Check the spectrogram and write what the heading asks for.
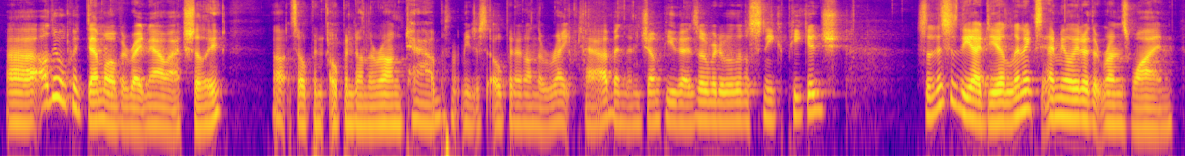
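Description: A young man at the tail end of a cold talks casually to his live stream from a home room with a computer rack, his voice nasal. He rambles loosely and self-deprecatingly with many restarts, speaking fairly quickly in an expressive, medium-pitched voice.

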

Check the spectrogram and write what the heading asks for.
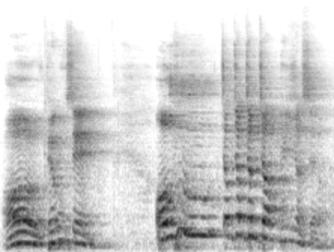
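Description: Lively young man teaching kids in an echoey room. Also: high-pitched, slow. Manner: playful, teasing, talks directly to kids by name. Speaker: children's ministry teacher. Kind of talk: online Sunday school lesson for children. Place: church room. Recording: echoey, distant from the mic.

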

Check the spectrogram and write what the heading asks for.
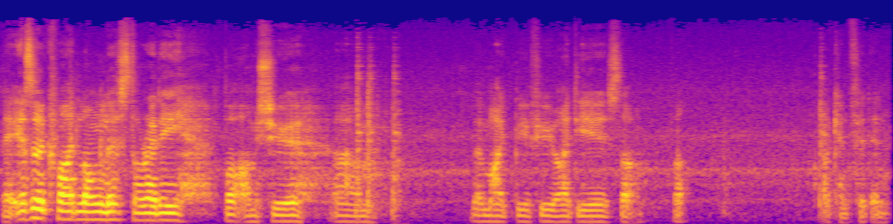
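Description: A man in his thirties hosting a casual update from his small workshop, talking to a close camera in a relaxed, slightly hesitant way. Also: lowish voice, a little slow, pauses often, noisy background. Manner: relaxed, a bit hesitant, with fillers. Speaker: woodworking channel host. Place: small cluttered workshop, indoors. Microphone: camera close at arm's length, mic clipped near the collar.

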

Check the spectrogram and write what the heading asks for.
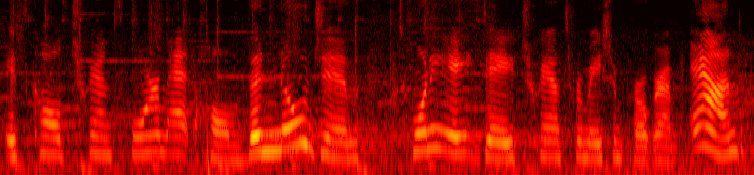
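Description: Enthusiastic woman, high voice, long studio reverb, soft music bed. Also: lively intonation, a little slow. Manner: bubbly, enthusiastic, emphatic. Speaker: fitness coach co-host. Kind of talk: scripted promo pitch. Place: large bright indoor studio. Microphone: lapel mic.

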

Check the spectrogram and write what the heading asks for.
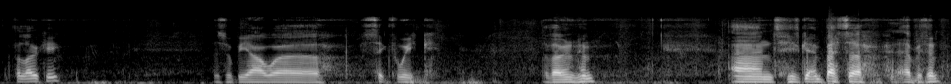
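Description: A man's voice: mid-range voice, a little mellow. Breathless man vlogging on a walk. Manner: chatty, laughs often while handling the puppy. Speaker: vlogger, dog owner. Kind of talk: casual vlog talk to camera. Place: open field outdoors.

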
